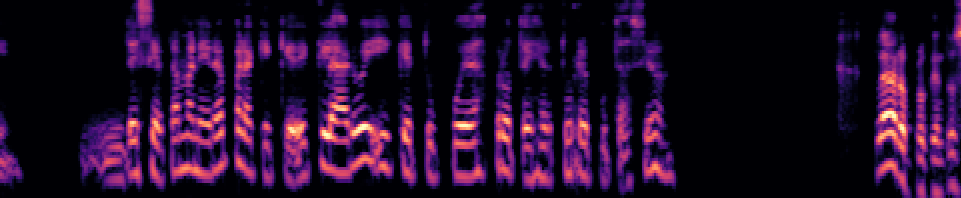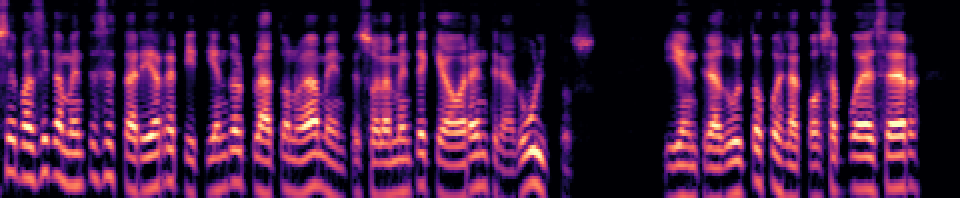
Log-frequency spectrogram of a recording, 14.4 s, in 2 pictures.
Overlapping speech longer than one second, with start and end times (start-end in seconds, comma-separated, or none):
none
